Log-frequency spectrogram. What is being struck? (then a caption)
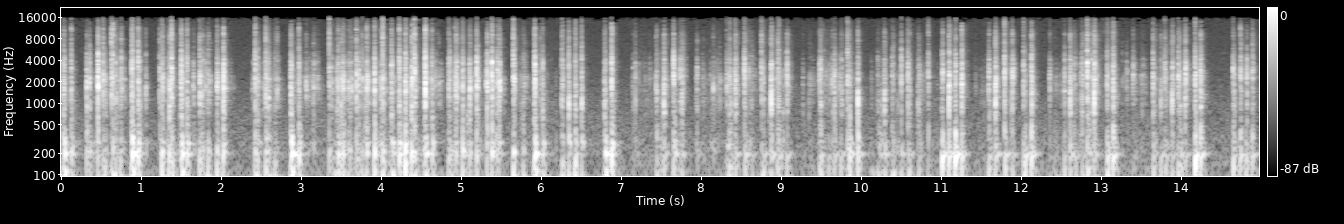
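Plastic mechanical keyboard. Fingertips type on the main keys of a full-size backlit plastic mechanical keyboard, then one hand moves to the right-side keys. The result is a steady stream of quick, crisp clicky taps with bright highs and a light low thump, in short bursts separated by brief pauses.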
